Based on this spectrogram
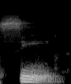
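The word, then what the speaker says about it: سين: it's always pronounced the scene so alif is an a sound also like iron is an open a sound and then scene is the S sound which is called a fricative in the same way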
